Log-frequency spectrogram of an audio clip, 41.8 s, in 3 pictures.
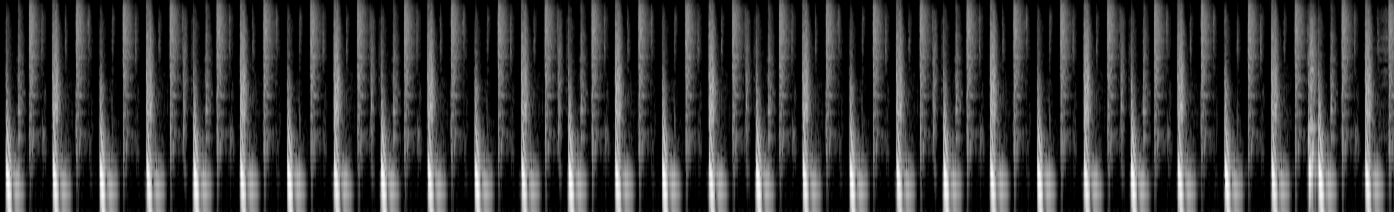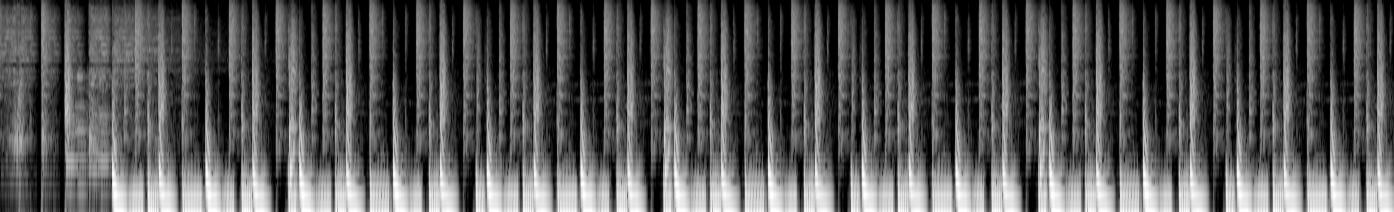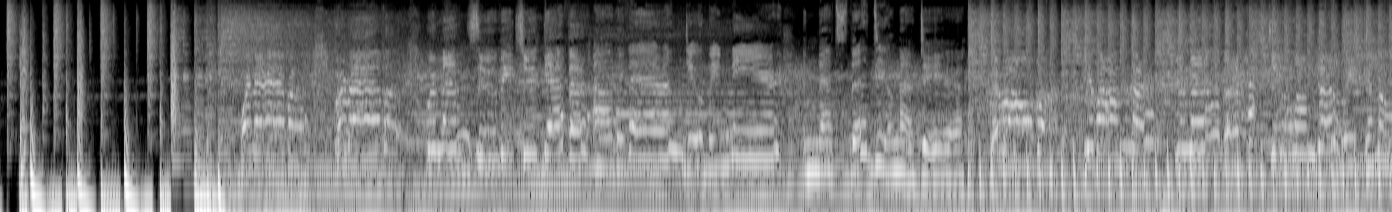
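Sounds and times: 
house music edit: 0.0s - 41.7s.

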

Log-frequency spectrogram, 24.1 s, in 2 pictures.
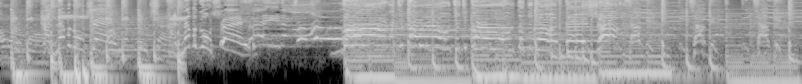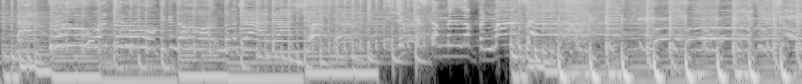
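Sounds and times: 
K-pop music: 0.0s - 24.0s.

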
